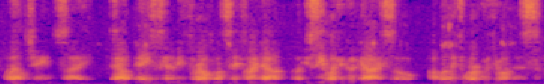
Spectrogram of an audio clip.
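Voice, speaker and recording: A man's voice: medium pitch, normal speed, hardly any pauses, lightly acted. Man acting a shrewd researcher, distant and roomy. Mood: casual, dealing. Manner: informal, frank, wry. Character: shrewd, casual male researcher negotiating a deal. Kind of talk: scripted analog horror dialogue. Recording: roomy, distant, faint noise.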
